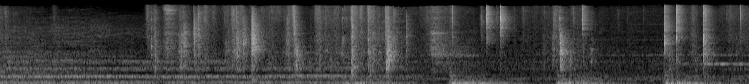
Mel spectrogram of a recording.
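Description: Tense film score: a sustained drone, then deep booming hits about two seconds apart in the second half. Sharp rustles and clicks of papers being handled run over it.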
